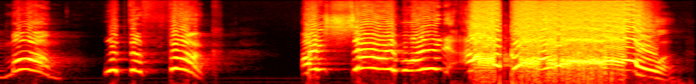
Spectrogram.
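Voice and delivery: high, very loud, slow screaming complaint; hammed-up indignant kid shout; outraged kid yell. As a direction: scream it at mom in mock fury. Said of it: "It's like".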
